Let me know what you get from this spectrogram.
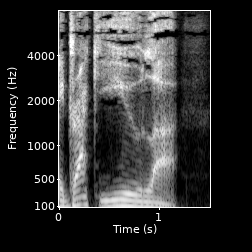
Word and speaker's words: Dracula: There's another one that we pronounce differently. No, Dracula. We say Dracula. The U is like a U, como tú.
